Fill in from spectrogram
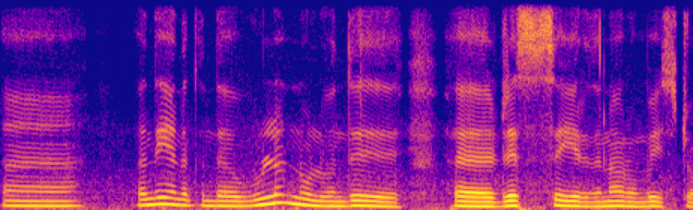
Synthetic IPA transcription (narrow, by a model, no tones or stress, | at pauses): ʋɐnd̪ɯɛnɐkːɐnd̪ɐʊɭːɐnːuːɭʋɐnd̪ɯ | ɖɾɛssɛjːɾɐðɯnaːɾɔmbɐɪsʈːõ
